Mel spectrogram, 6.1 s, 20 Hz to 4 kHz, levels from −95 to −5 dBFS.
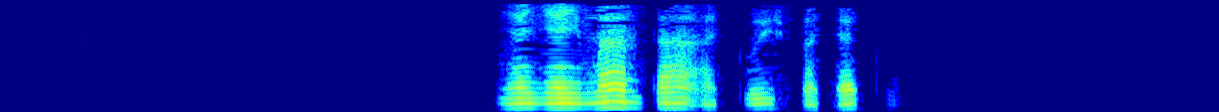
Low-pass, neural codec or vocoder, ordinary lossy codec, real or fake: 3.6 kHz; none; MP3, 16 kbps; real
